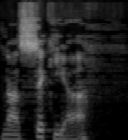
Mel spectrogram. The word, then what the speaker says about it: Nausicaa: The hardest part is how do we pronounce it, and I've seen Nausicaa. Nausicaa. I'm going to stick with Nausicaa. I think that makes the most sense, and as I research pronunciation, I found that to be rather prevalent, so that's what we're going to use, Nausicaa.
